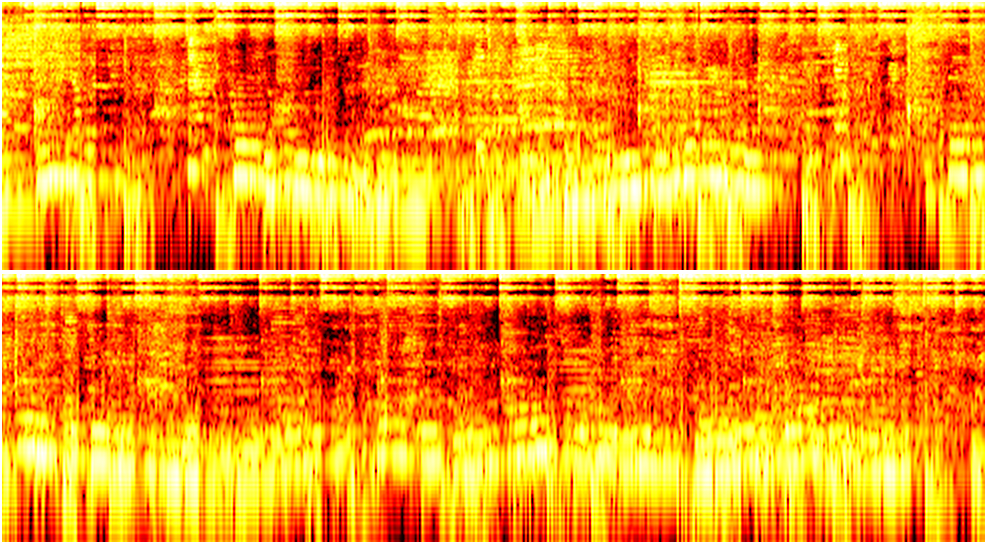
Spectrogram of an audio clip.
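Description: Live band playing a song: electric guitars, keyboard, drum kit and congas, with a low melodic line that keeps rising and falling and a steady rhythm of drum and percussion strokes.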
